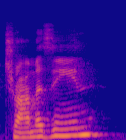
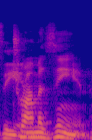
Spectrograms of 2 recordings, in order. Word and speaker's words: Traumazine: It's Traumatized? – Traumazine. – Yes, Traumazine. – Traumazine. – Mamazine. Like Magazine.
